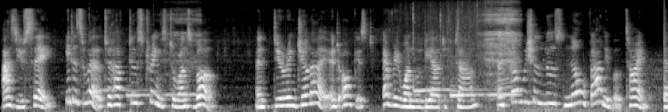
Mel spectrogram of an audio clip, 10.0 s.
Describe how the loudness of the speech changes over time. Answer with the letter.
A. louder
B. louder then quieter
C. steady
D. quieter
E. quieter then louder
C.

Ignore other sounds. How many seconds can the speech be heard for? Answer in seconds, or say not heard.
9 s.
